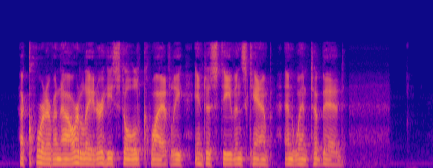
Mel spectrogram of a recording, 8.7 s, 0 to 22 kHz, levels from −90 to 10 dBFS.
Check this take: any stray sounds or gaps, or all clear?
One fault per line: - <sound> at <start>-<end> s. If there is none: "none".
none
